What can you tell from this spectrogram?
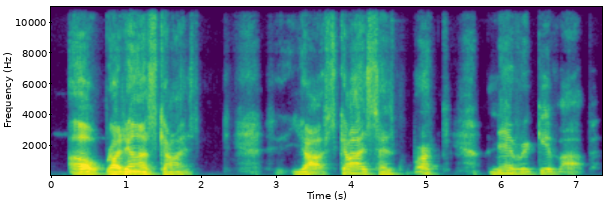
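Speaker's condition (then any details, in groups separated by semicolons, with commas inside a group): Brain injury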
